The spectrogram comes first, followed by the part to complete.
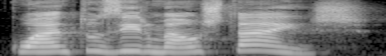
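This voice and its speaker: A woman with a European Portuguese accent drills beginner phrases, saying each one twice. Her voice sits high, and she speaks slowly and carefully, giving every word its space. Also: fairly bright tone. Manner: reads each line twice, clearly and deliberately. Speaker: Portuguese teacher. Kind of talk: slow repeated phrase drills for learners.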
